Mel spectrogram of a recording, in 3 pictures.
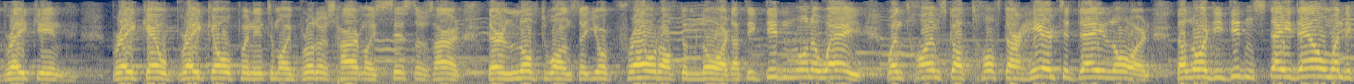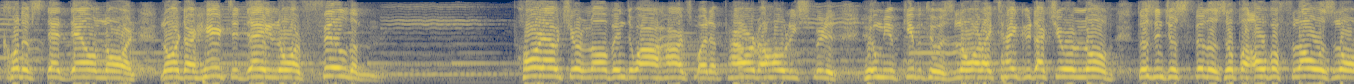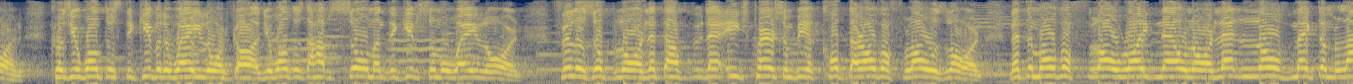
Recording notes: Recorded live in Liberty Church on 30th June 2019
